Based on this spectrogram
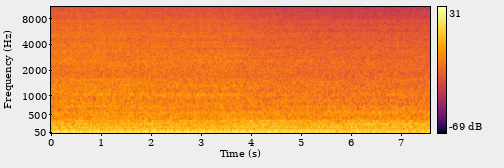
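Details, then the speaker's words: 1978 GMC Sierra K10 4x4 V8 with four-barrel carburetor, HEI ignition, headers, warmed up and off high idle: deep steady low rumble, even beat, no ticks or misses; purring healthy warm idle. "listen to that baby purr"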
